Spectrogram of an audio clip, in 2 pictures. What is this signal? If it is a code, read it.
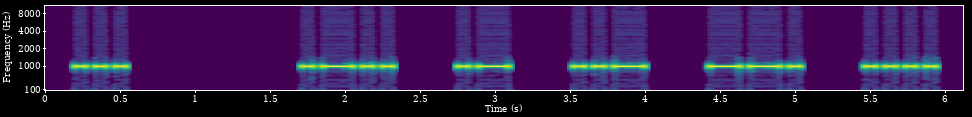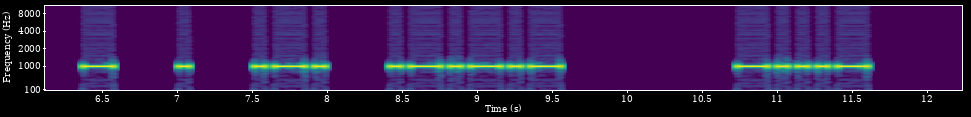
Morse code, heard as a keyed tone, about 18 wpm, spaced as for 12 wpm, 1000 Hz. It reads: S LAUGHTER. <BT>
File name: qotdfiles / 12wpm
